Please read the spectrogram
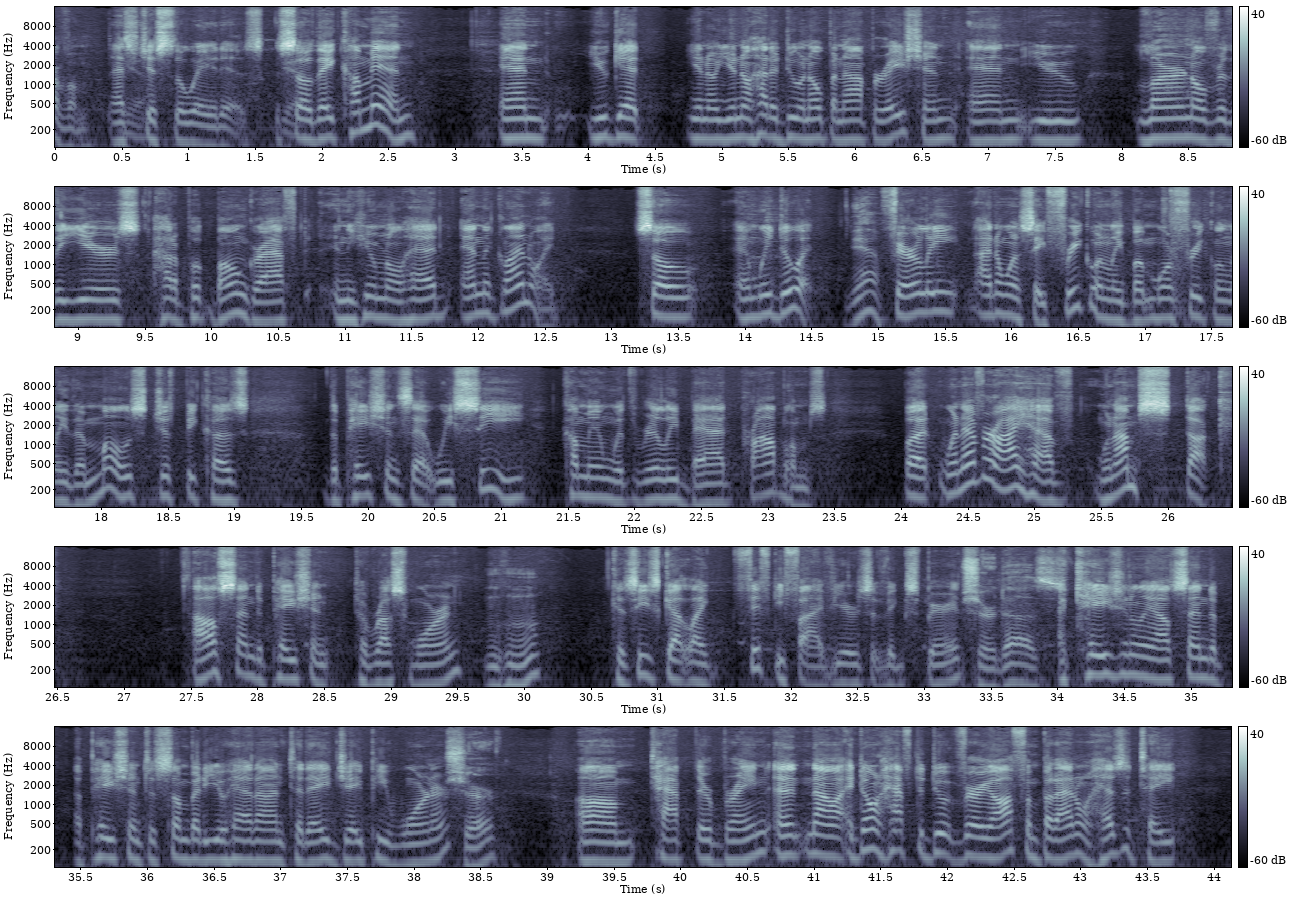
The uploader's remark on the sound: recorded live at Ortho Summit in September 2023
